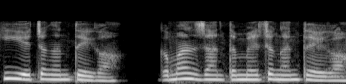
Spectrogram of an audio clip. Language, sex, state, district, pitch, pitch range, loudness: Wancho, male, Arunachal Pradesh, Longding, 220 Hz, 190-230 Hz, -14 LUFS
